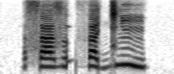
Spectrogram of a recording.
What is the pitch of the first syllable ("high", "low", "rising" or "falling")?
high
